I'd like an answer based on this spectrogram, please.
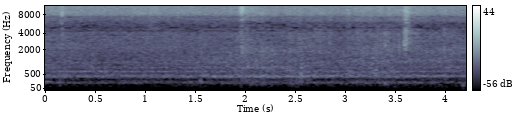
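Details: A honey bee swarm, caught by beekeepers, produces an unbroken mid-pitched droning hum that swells slightly, with a few faint high ticks over it.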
